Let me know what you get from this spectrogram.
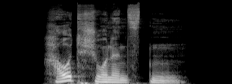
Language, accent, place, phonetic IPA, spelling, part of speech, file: German, Germany, Berlin, [ˈhaʊ̯tˌʃoːnənt͡stn̩], hautschonendsten, adjective, De-hautschonendsten.ogg
- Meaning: 1. superlative degree of hautschonend 2. inflection of hautschonend: strong genitive masculine/neuter singular superlative degree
